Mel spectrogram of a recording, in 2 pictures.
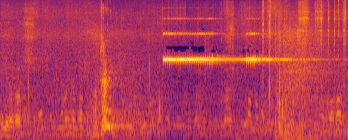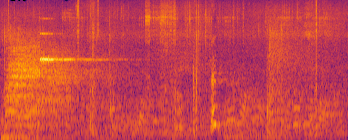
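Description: Referee's whistle: one long blast of about a second and a half, then a short second blast a couple of seconds later, calling for the judges' flag decision in a karate kata match and then for the flags to come down. Voices in the hall and a brief burst of crowd noise between the two blasts.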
